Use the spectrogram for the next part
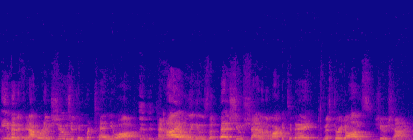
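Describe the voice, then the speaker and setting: A man's voice: sits high, lively intonation, moderate pace, a bit bright, very echoey, low-quality recording. A man playing a chirpy, pushy shoe-shine salesman in a parody old-time radio commercial, with folksy patter. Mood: salesy, upbeat.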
